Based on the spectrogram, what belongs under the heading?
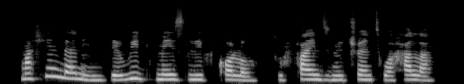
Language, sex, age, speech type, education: Nigerian Pidgin, female, 15-29, spontaneous, tertiary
